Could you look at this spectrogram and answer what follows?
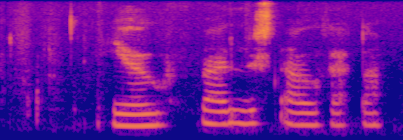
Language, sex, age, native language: Icelandic, male, 9, Icelandic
